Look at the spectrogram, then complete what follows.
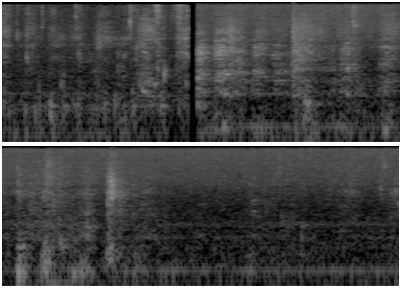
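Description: Soft dog sounds with a few light knocks, over a faint low steady hum.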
